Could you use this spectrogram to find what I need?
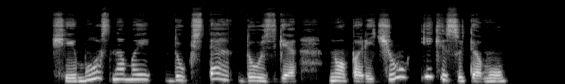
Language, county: Lithuanian, Vilnius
